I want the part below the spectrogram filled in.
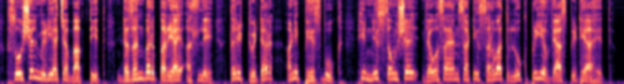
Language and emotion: Marathi, neutral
